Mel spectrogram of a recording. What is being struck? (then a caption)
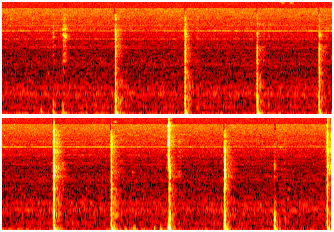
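Metal screw lid on a small glass jar, tapped with a thin wooden piece. A thin, flat wooden piece held in the fingertips scratches and taps the rim of a gold metal screw lid on a small, empty glass jar held sideways. Ten short, sharp clicks ring out at uneven intervals, each bright and dying almost instantly. Faint, softer scratching sounds fill the gaps between them.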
